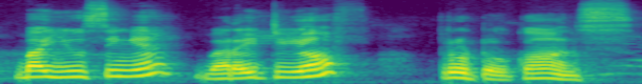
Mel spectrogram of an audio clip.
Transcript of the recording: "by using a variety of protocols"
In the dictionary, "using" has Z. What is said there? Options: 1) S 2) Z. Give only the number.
1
